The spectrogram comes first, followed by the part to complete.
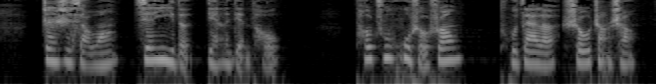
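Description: Over a quiet background, a woman speaks at a fairly high pitch with ordinary pitch variation. Her loudness swings widely. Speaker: comedy podcast host. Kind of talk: joke telling; casual chat. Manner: animated.

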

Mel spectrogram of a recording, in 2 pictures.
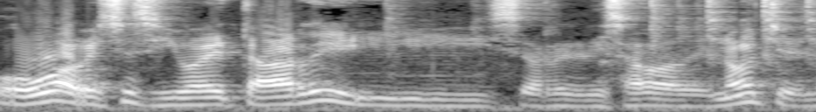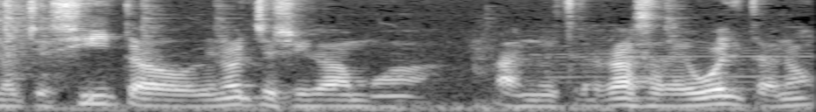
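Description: A man speaks at a fairly quick pace with a Uruguayan accent, his voice somewhat breathy and at a medium pitch. His delivery has ordinary pitch variation and a dark, mellow tone. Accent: rioplatense Uruguayan Spanish. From Uruguay, Florida department (Villa Cardal). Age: 50s. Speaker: agricultural teacher. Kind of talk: interview. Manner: halting with fillers.

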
